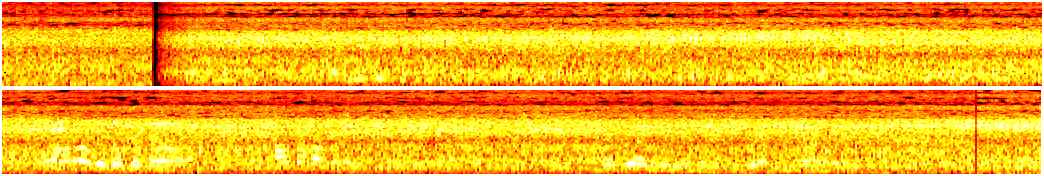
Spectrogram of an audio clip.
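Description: Water cascades and splashes loudly over rocks.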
